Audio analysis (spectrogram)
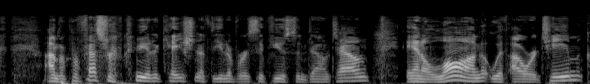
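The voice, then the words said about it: Raspy, hoarse voice from illness. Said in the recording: “raspy voice because I'm dying in here. So don't think I have a sexy voice. ... I'm just sick.”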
